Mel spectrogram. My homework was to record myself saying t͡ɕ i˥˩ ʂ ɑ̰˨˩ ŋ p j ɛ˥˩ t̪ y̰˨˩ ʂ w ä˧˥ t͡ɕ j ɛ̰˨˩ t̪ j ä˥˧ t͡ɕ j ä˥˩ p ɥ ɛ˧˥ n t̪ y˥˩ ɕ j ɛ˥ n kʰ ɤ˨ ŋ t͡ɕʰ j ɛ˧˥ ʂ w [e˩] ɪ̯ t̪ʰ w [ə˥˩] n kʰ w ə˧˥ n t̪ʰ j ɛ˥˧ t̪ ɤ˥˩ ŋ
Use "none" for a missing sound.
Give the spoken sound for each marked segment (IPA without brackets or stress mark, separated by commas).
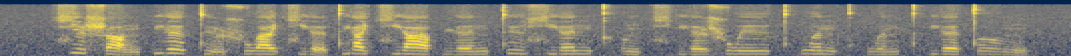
e˥, ə˥˩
